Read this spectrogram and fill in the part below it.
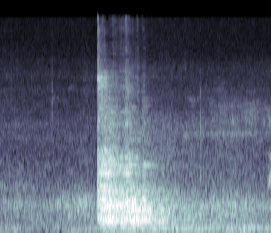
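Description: A metal plate scrapes and clatters against a metal sheet.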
